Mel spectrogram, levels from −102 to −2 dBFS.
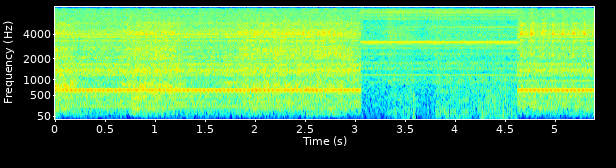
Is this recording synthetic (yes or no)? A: no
